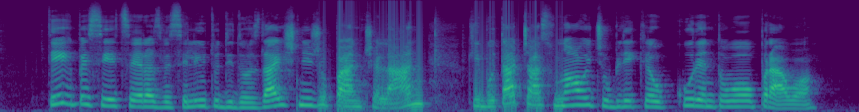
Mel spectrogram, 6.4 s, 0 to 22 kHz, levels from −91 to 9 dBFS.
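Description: Speech clip with a block size mismatch (truncated) from 2.37 to 4.22 s, right after "je razveselil tudi dozdajšnji": block tails are discarded, giving a 100 Hz buzz and speech running 1.09 times faster at near-normal pitch.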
